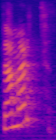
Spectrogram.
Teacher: entre la R y la T no existe vocal.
